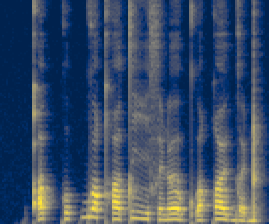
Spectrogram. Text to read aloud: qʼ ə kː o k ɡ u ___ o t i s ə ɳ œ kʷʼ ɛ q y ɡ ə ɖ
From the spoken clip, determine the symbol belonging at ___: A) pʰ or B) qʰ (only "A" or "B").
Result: B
